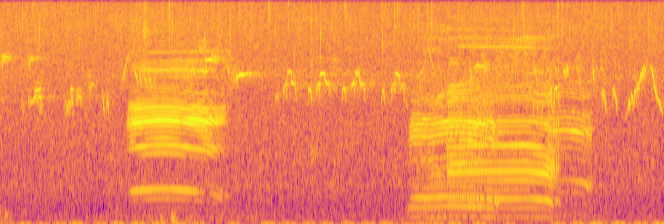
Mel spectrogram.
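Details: Village cattle heading home after evening grazing give two long, rich harmonic moos, the second lasting about one and a half seconds, while small birds chirp faintly in the background.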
